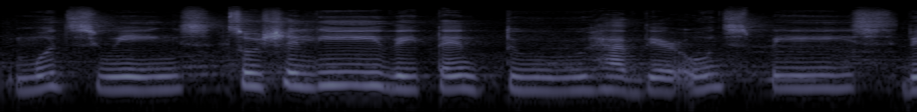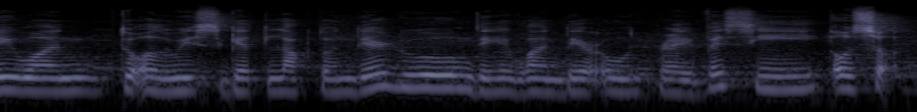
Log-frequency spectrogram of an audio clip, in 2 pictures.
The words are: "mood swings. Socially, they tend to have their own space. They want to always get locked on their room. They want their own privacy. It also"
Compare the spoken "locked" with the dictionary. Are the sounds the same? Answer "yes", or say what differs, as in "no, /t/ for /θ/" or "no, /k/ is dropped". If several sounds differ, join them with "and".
yes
